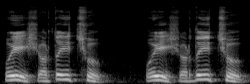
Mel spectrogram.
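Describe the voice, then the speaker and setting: Teacher guy, fairly high voice, says each word twice, careful and slow. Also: expressive, breathy edge. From Bangladesh. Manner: slow, careful drill with pronunciation notes. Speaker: English teacher. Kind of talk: vocabulary lesson, repeating each word twice.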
